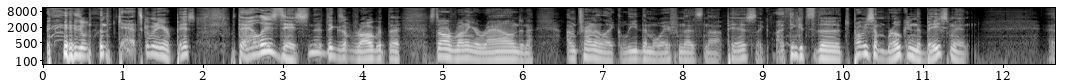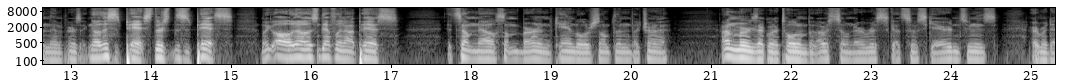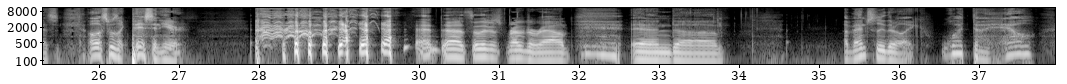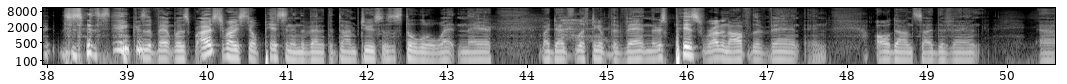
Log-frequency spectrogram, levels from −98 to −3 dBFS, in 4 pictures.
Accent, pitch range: American, 110-145 Hz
